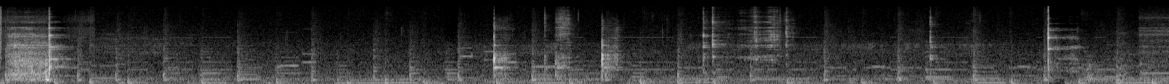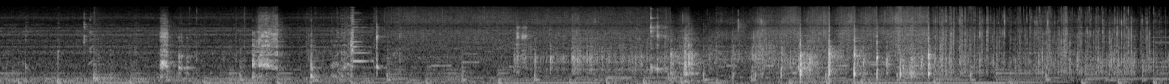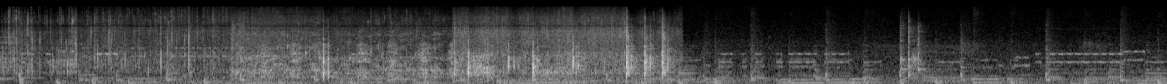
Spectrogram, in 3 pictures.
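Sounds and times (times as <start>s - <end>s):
wooden spatula scraping a pan: 7.2s - 8.0s, 13.3s - 15.6s, 16.8s - 30.2s
sauce sizzling in a frying pan: 11.4s - 30.2s.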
